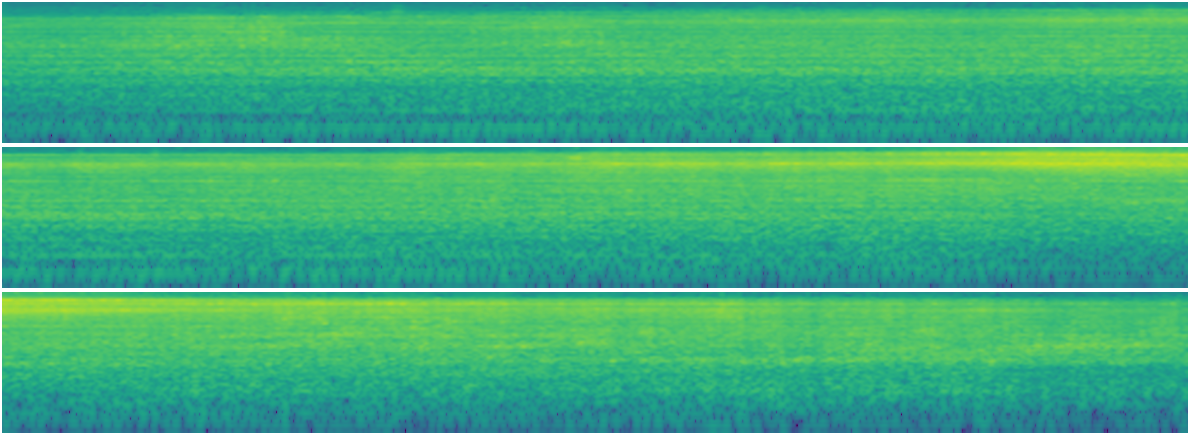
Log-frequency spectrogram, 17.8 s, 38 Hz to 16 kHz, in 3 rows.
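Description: British diesel locomotive 47525 passing at Huyton with a southbound rake, a loud sustained engine roar and rumble that fills the whole span, close and powerful.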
